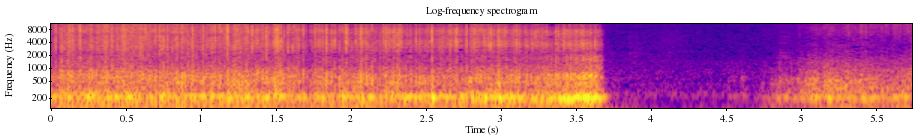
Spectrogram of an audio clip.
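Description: A black foam microphone windscreen is gripped and scratched with the long painted nails of both hands, giving a dense, muffled scratching rumble heavy in the low end. The scratching stops abruptly after about three and a half seconds, falls to near silence, then resumes more softly near the end.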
